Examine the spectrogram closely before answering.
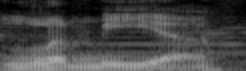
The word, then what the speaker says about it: Lamia: hit on blade master lamia I'm going to start pronouncing it lamia like Tamia but with an L instead of a t you're talking about the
